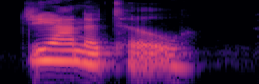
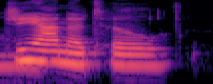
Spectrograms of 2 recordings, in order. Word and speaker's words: Jannatul: I met a lovely lady called Janital. – Oh. – J-A-N-N-A-T-U-L. – Oh. – Janital.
